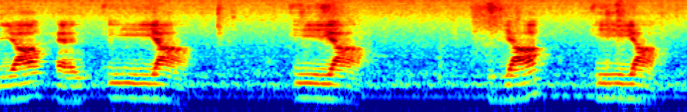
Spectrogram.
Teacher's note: The y is very close to the vowel e, or the vowel that we write as I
